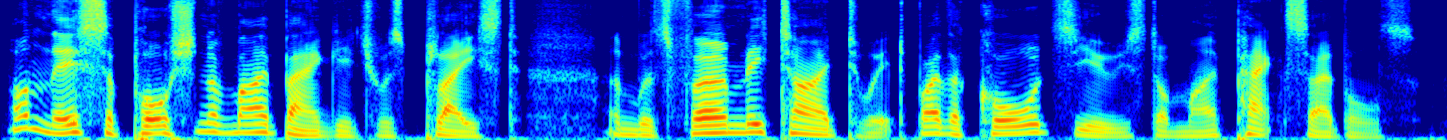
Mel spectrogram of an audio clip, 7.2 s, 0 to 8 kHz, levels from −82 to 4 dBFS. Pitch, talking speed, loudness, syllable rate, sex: 130 Hz, 190 wpm, -21 LUFS, 4.4 syllables/s, male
